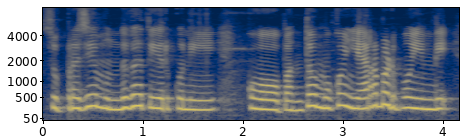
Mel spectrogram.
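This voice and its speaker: A woman telling a scripted emotional family story as a storyteller, reading in a steady, emotive way. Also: a little high, normal speed.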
